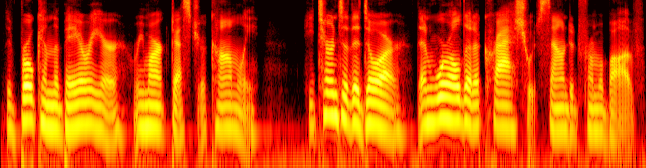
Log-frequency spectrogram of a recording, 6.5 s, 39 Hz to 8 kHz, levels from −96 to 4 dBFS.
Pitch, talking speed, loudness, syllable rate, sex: 140 Hz, 195 wpm, -20 LUFS, 5.7 syllables/s, female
